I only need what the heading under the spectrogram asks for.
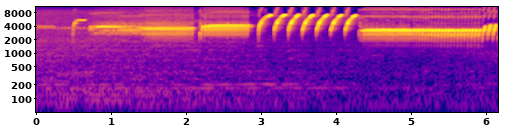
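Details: Belgian canary song mixing sustained trilled rolls with a burst of quick descending whistled sweeps, then a long steady metallic trill, brief pauses between phrases.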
